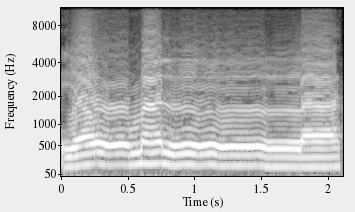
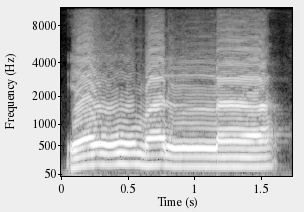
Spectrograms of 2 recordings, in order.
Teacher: Tapi perlu diingat, bila gunnah berarti tidak disertai dengan gunnah, sehingga langsung saja, tidak boleh ditahan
